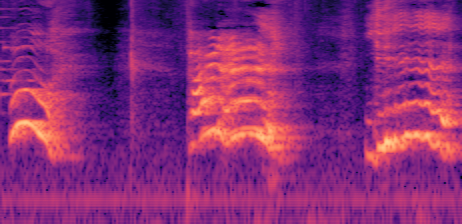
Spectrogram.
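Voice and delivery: loud, high cheering; short excited high shouts; party whoop. Real, not acted. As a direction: whoop it up on the dance floor. Party cheering while dancing.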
